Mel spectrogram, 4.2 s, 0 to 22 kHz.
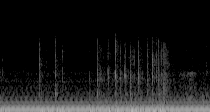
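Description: Keys clatter on a computer keyboard as text is typed into a PowerPoint 2016 WordArt, a quick run of close, light clicks in irregular bursts over a steady low hum, with no talking.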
